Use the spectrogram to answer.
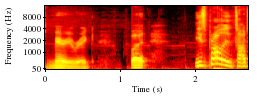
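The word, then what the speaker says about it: Moehrig: someone corrected me uh this whole time i i thought it was mo rig i've heard it pronounced mill rig it's apparently it's merry rig but he's probably the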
